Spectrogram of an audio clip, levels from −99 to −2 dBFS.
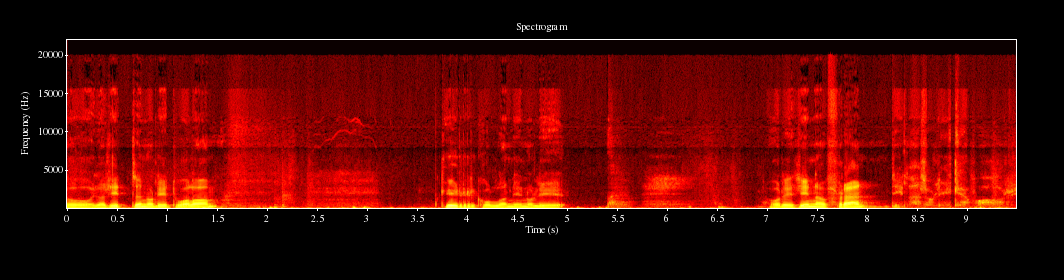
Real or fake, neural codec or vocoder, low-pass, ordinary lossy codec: real; none; 19.8 kHz; Opus, 32 kbps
